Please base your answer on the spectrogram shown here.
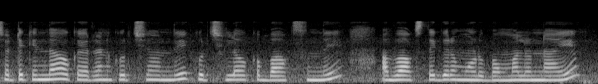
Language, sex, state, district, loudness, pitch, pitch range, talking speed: Telugu, female, Telangana, Mahabubabad, -17 LUFS, 215 Hz, 205-225 Hz, 160 wpm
